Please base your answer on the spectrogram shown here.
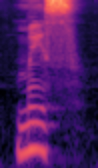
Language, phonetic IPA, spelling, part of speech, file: Ukrainian, [mɪs], мис, noun, Uk-мис.ogg
- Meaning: cape, headland, promontory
